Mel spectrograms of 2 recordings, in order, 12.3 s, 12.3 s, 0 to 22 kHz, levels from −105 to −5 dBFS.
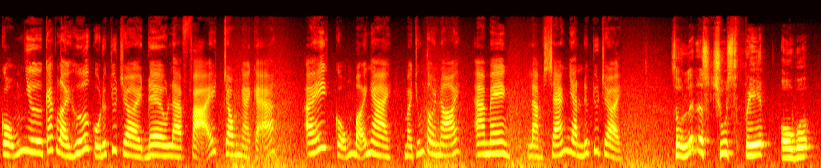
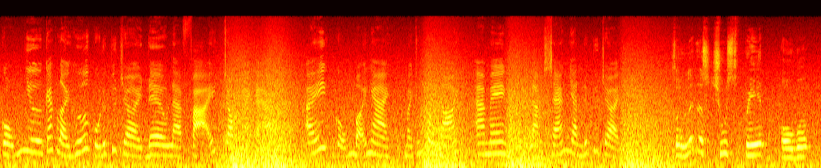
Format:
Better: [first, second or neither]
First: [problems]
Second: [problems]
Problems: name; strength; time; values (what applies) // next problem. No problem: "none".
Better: first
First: wind noise on the microphone; occasional gusts; 25 dB below the speech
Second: wind noise on the microphone; heavy; 5 dB below the speech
